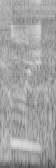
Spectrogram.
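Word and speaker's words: Louis: from the same Louie pronounce Lewis isn't it no not in French in French s's or silent so yeah it's Louie but it reminds me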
